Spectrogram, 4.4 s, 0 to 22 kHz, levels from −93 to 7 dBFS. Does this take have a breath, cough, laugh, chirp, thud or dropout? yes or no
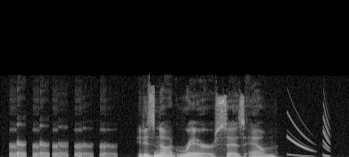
yes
